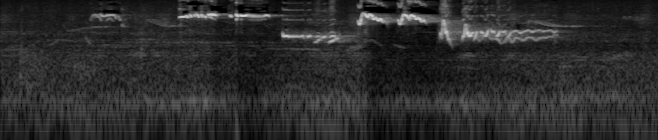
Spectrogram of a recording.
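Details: Robin perched near someone cutting a lawn, unbothered by a loud lawnmower; thin, high warbled phrases leaping between pitches, with squeaky notes and sliding trills packed into two seconds, over a low steady engine hum.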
